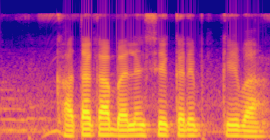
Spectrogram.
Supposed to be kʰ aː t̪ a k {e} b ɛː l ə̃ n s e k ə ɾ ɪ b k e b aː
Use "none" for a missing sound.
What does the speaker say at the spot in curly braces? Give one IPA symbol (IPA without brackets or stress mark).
a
